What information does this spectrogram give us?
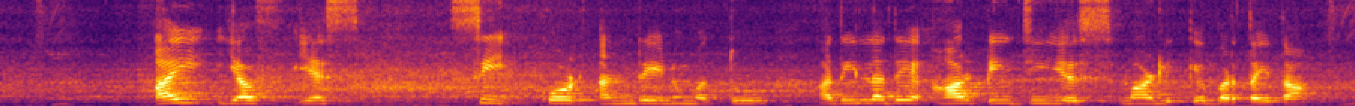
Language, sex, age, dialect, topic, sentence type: Kannada, female, 18-24, Central, banking, question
